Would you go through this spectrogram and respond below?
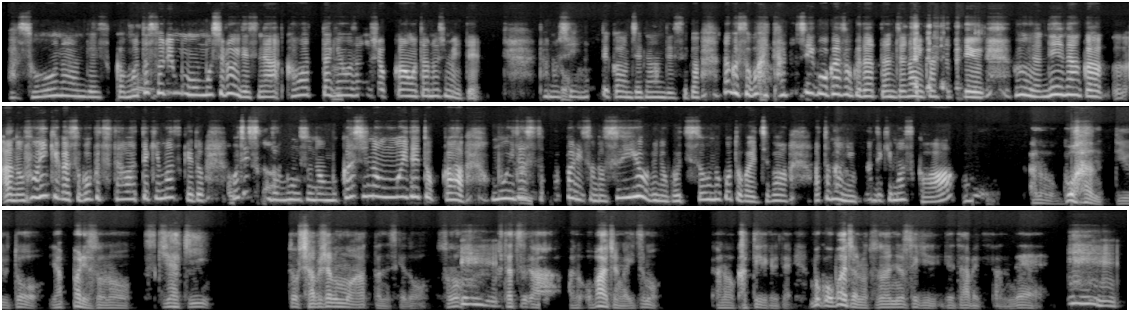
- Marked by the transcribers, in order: distorted speech; laughing while speaking: "なんかすごい楽しいご家族"; laugh
- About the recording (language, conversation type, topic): Japanese, podcast, 子どもの頃、家の食卓で印象に残っている思い出は何ですか？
